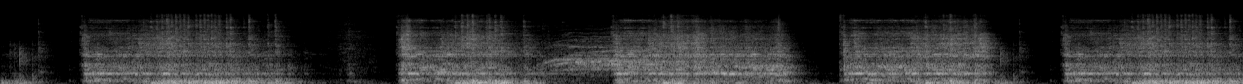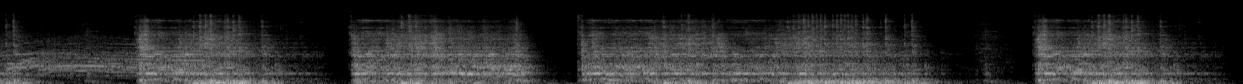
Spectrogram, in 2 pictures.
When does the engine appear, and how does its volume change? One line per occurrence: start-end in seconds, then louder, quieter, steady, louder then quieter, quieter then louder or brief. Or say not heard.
0.0-24.5 steady.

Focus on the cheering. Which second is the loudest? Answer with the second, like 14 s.
6 s.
